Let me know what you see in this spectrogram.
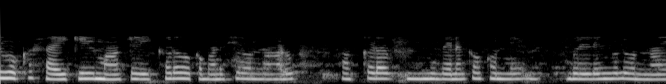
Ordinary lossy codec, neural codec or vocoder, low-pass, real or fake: none; codec, 16 kHz, 8 kbps, FreqCodec, larger model; 3.6 kHz; fake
